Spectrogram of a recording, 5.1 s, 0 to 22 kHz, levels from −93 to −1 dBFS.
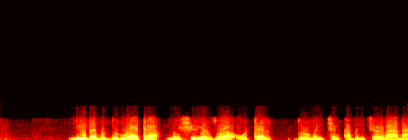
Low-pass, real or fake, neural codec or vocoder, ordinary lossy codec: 5.4 kHz; fake; codec, 24 kHz, 3.1 kbps, DualCodec; none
